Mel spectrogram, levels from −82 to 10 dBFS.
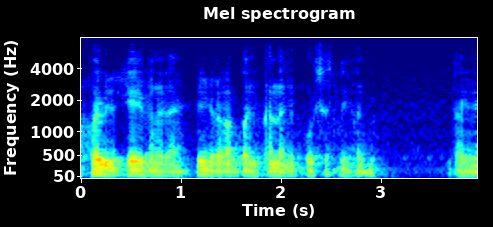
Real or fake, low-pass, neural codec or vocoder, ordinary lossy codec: fake; 7.2 kHz; codec, 16 kHz, 1 kbps, FunCodec, trained on Chinese and English, 50 frames a second; Opus, 16 kbps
